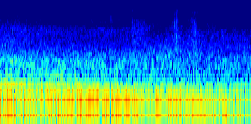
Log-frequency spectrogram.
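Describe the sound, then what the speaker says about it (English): A loud car passes outside a Goodwill store, a steady low rumble that holds for a couple of seconds and then eases slightly as it moves off. "That was a loud car."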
